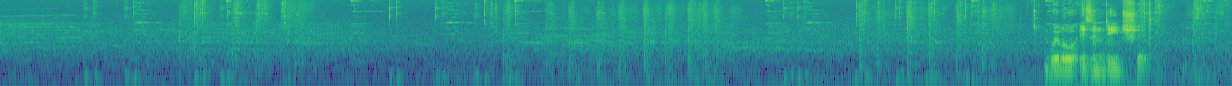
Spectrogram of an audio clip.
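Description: Soft game clicks and thuds sound now and then.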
